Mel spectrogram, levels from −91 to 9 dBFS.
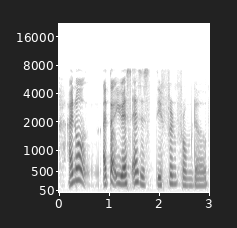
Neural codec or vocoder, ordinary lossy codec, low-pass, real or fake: none; none; 7.2 kHz; real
